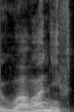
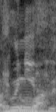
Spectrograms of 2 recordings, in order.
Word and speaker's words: WAFUNIF: 国連の WAFUNIF で、これワワニフと読むんですか、ワフニフです、ワフニフと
